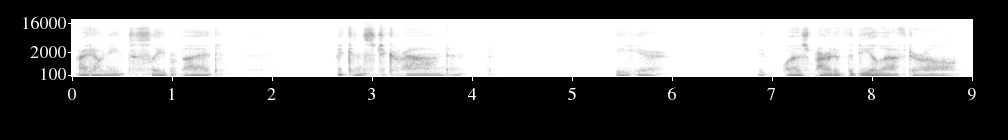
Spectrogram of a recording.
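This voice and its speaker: Breathy, low-voiced gentle vampire played by a man. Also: little pitch movement, full character voice. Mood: tender, grateful. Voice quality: breathy, half-whispered. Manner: hushed, musing, unhurried with trailing pauses. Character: gentle, bookish, long-lived male vampire companion. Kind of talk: soothing ASMR roleplay monologue.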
